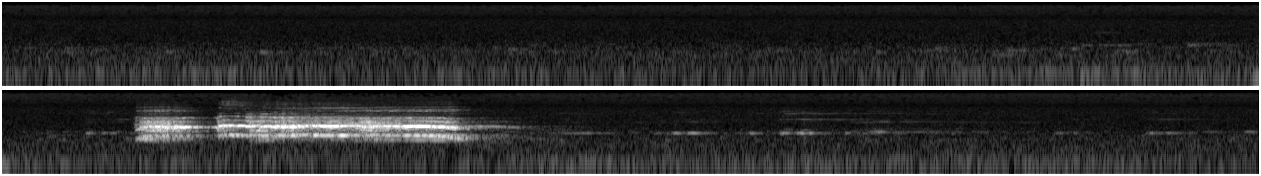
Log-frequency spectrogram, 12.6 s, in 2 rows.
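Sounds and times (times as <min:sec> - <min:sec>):
rooster crowing cock-a-doodle-doo: 0:07.0 - 0:08.9.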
